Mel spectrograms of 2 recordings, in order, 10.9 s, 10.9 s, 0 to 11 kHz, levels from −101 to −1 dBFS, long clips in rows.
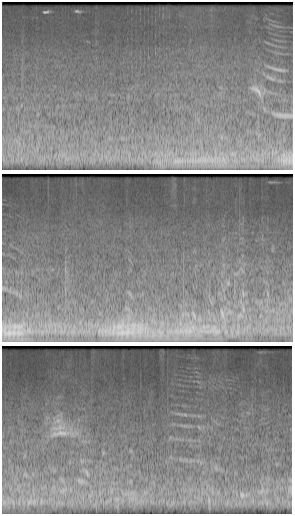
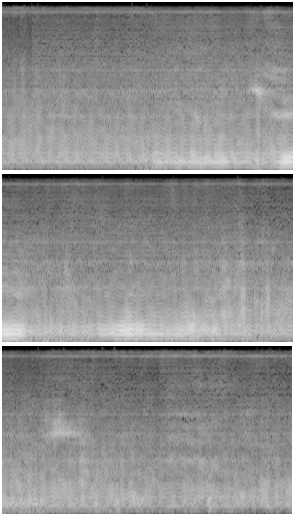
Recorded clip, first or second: first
